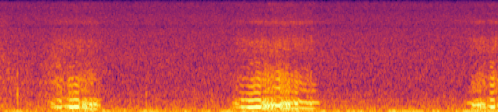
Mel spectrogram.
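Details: Domestic cat snoring: soft, rasping breaths about half a second long, repeating roughly every two seconds against a quiet background.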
